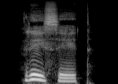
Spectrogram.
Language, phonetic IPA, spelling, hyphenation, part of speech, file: Hungarian, [ˈreːseːt], részét, ré‧szét, noun, Hu-részét.ogg
- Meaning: accusative singular of része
